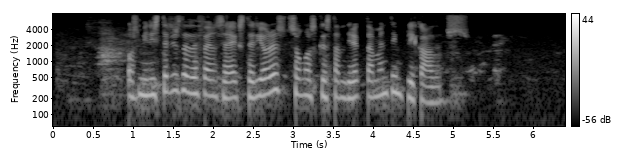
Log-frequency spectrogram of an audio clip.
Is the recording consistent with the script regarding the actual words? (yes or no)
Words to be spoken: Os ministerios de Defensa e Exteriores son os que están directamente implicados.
yes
